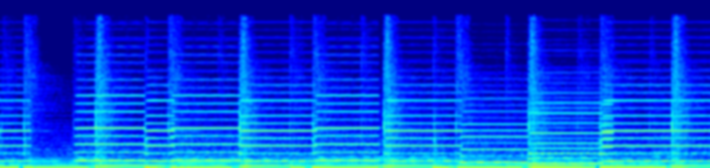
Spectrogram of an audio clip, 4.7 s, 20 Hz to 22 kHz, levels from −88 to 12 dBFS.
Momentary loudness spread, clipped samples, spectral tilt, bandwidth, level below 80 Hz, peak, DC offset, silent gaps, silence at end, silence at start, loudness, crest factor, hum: 3 LU; under 0.1%; -4.5 dB/octave; over 20 kHz; -32 dBFS; -12 dBFS; under 0.1%; none; 0 s; 0 s; -29 LUFS; 16 dB; none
